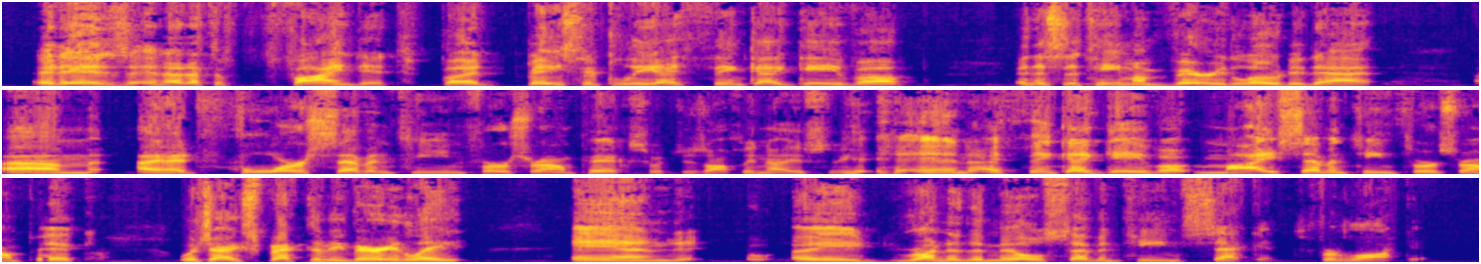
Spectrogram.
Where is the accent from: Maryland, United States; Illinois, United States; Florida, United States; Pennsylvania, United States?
Pennsylvania, United States; Pittsburgh; I'm from Pittsburgh.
